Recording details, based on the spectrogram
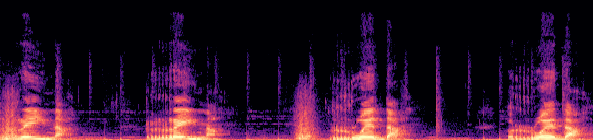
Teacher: o r no início de palavra vai ter um som vibrante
